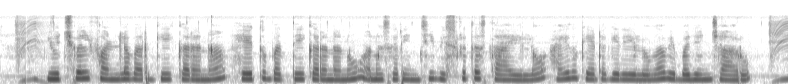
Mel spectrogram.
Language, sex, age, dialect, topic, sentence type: Telugu, female, 18-24, Central/Coastal, banking, statement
